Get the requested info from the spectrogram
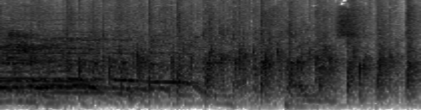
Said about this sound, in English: It's worth also saying as well, let's have a round of applause for the person who's been keeping the first part of the show together.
